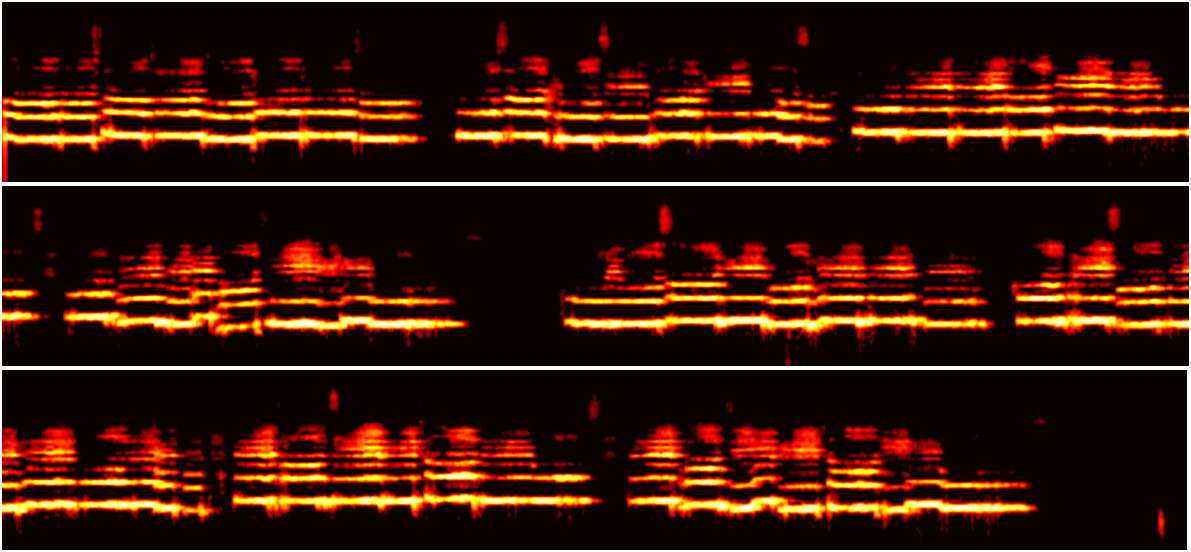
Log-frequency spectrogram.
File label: Stabat Mater Alto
